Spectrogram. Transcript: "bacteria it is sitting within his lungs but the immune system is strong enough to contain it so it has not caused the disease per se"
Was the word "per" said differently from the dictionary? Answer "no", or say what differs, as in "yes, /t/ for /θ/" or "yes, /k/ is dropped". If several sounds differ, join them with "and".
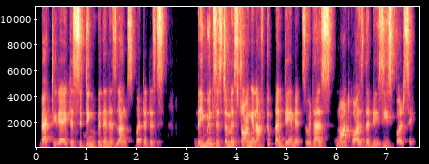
no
